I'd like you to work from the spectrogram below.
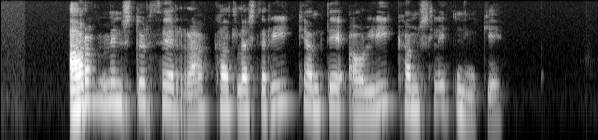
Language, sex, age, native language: Icelandic, female, 40-49, Icelandic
